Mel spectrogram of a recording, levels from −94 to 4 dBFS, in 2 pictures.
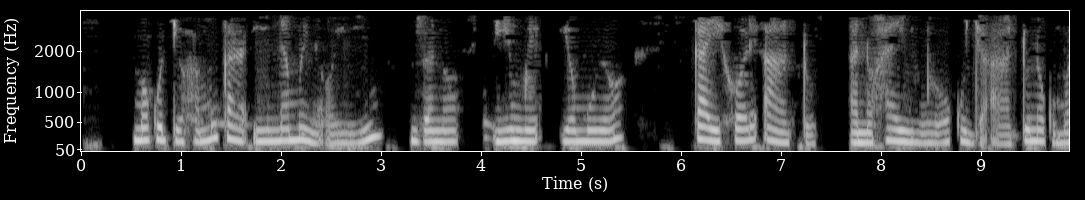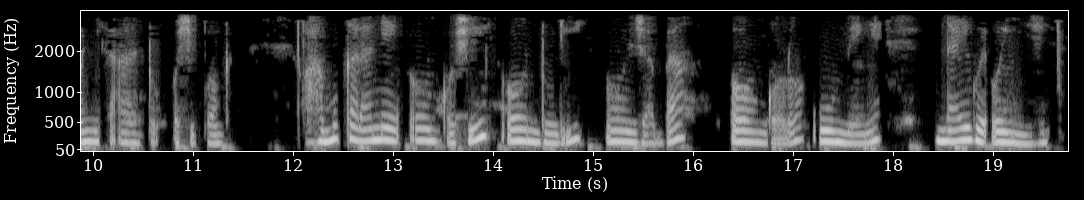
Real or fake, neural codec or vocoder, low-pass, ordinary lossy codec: real; none; 3.6 kHz; MP3, 24 kbps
